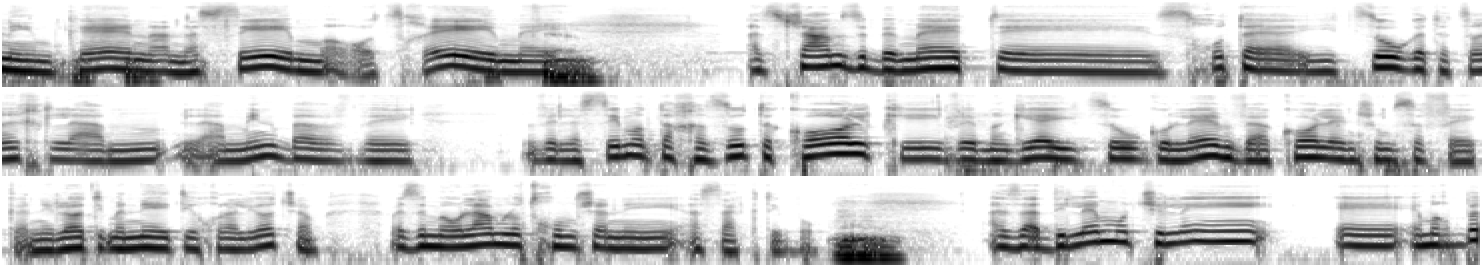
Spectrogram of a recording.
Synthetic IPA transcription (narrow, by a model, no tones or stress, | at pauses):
nimkenanasimʁo̰t͡sχim | ʔazʃamze̞be̞ːme̞tez̥χuthait͡suɡatat͡saʁiχlelḛa̰minbave | velasimo̞taχazuthakʰo̞lkʰivemaɡiajit͡suɡo̞le̞mveakʰo̞le̞nʃumsafe̞ka̰nilo̞at̪imaniaitijeχolalijo̞tʃamavalze̞meo̞lamlo̞tχumʃeania̰saktibo̞̰ | ʔazadilemotʃe̞li | eemaʁbe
